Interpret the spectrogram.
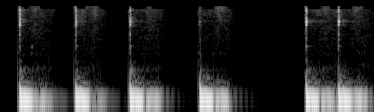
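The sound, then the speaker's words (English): A secret knock pattern: three quick, heavy knocks, a fourth after a short pause, then a rapid double knock. Loud, low, booming thuds with sharp attacks and no voices. “I think if I ever had like a secret knock, I'd be like, all right, I'll knock three times and then I'm going to freestyle something simple, like”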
